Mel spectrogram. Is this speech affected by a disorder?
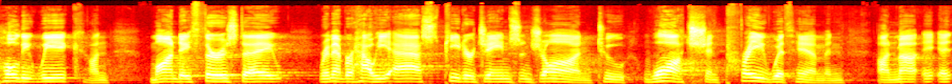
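No.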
